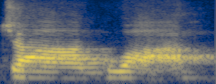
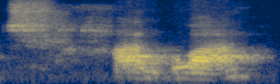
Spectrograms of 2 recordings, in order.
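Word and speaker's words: 자과: So Jagwa, or in Korean it would be pronounced more with the CH sound, Chagwa, could be translated as my fault, my misdeed, question mark, exclamation point.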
